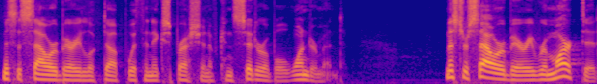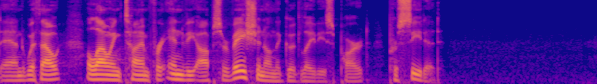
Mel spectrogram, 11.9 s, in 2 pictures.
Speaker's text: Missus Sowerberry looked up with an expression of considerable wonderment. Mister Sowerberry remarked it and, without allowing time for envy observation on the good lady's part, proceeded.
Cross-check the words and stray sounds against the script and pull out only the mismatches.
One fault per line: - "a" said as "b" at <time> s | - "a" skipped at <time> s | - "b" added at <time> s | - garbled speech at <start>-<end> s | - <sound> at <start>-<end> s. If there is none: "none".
none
